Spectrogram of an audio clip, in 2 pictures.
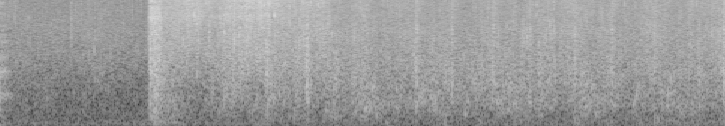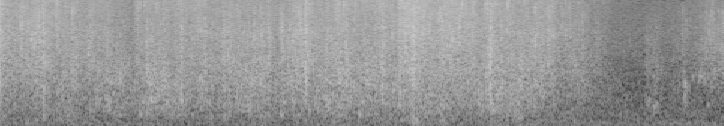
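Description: Water sloshes and swirls as someone swims.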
